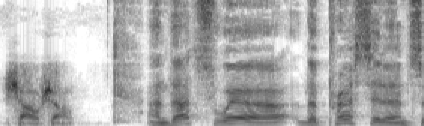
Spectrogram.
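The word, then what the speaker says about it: Llao Llao: In Argentine Spanish, it's Xiao Xiao.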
